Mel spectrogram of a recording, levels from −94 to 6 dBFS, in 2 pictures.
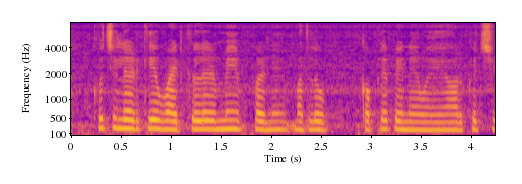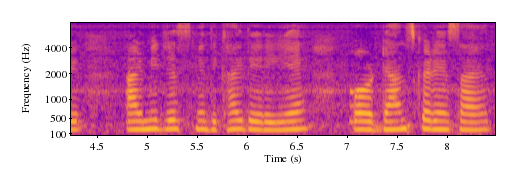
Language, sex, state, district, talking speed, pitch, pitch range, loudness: Hindi, female, Uttar Pradesh, Hamirpur, 185 wpm, 215 Hz, 210-225 Hz, -15 LUFS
